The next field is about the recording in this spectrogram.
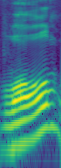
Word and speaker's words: Woll: They brought in Joseph Woll, which is how you now say his name.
